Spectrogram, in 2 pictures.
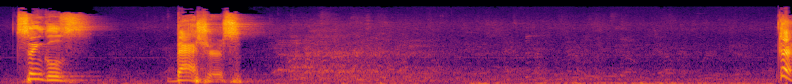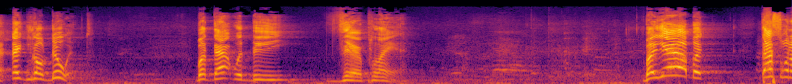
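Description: A man preaches forcefully through a microphone and loudspeakers, his voice echoing in a large hall.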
